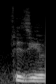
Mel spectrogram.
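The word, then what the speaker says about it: Physio-Control: I move that the Board of County Commissioners authorize the Director of Department of Emergency Services to purchase 30, is it pronounced Physio? Physio Control, yes, sir.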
